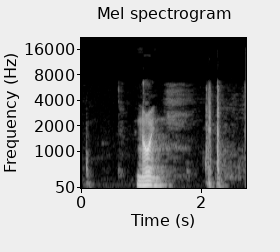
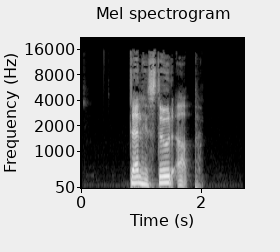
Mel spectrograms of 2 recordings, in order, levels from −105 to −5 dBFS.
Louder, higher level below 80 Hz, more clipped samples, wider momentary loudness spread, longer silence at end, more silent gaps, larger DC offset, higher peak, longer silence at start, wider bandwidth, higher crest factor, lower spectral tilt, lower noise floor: second, -26 LUFS vs -19 LUFS; second, -64 dBFS vs -50 dBFS; neither; first, 19 LU vs 14 LU; second, 0.45 s vs 0.75 s; neither; neither; about the same, -6 dBFS vs -4 dBFS; about the same, 0.95 s vs 0.85 s; second, 7 kHz vs 15.5 kHz; first, 24 dB vs 18 dB; first, -7.5 dB/octave vs -5 dB/octave; second, -67 dBFS vs -82 dBFS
